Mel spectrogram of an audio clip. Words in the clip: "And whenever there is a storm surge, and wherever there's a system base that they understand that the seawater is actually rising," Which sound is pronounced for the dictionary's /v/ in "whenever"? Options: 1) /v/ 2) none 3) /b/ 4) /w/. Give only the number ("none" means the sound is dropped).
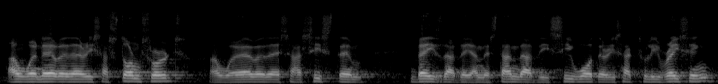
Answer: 3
